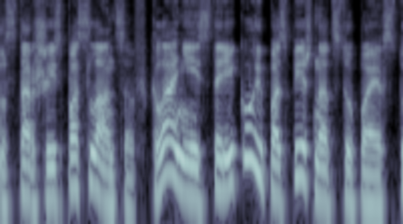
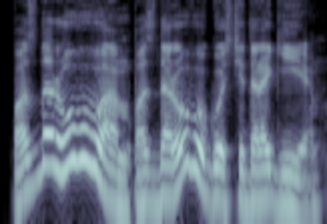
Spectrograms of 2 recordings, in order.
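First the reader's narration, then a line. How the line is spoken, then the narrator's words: Singsong drawl, older man. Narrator (Russian): нараспев протянул отец Игаши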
